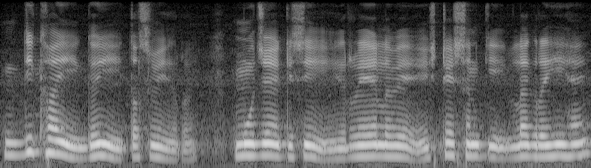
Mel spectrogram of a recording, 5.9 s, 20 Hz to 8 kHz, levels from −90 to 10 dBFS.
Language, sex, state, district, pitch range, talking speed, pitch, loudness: Hindi, male, Rajasthan, Bikaner, 150-170 Hz, 120 wpm, 160 Hz, -14 LUFS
